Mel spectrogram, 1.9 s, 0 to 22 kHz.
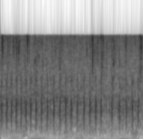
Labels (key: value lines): label: biophony, rattle
recorder: SoundTrap 500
